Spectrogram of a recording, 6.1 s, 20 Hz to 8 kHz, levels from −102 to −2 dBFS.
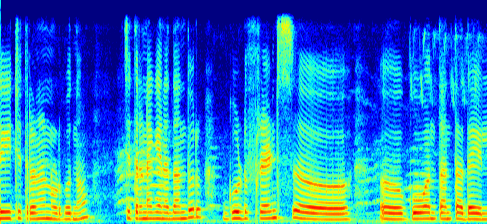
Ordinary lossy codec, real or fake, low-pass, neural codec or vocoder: none; real; 7.2 kHz; none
